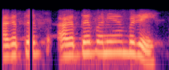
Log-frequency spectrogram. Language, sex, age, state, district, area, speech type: Malayalam, female, 60+, Kerala, Idukki, rural, conversation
